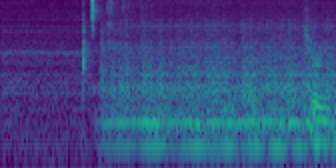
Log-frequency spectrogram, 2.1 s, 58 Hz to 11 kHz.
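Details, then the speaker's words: Portable air conditioner controlled by hacked $5 toy R/C car board wired to its 5V relay chip: crisp double relay click when forward button is pressed, then fan hum rises steadily as unit switches on; works only while button held. "hear the relay click. Turns on the air conditioner."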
